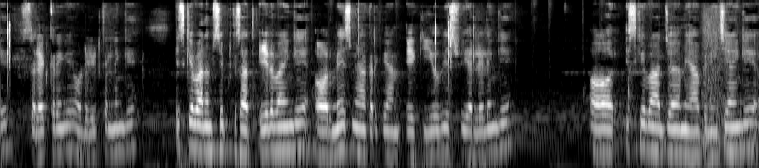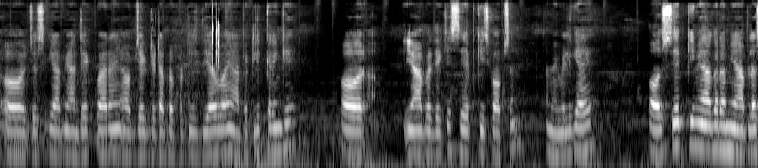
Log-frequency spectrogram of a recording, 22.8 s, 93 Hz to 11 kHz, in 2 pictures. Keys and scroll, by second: 1.0 Delete.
